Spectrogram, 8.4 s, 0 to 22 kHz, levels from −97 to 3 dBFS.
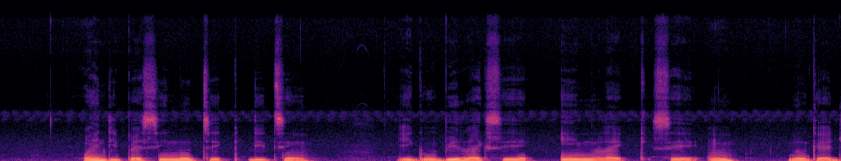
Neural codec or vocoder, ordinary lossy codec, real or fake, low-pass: none; none; real; 19.8 kHz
